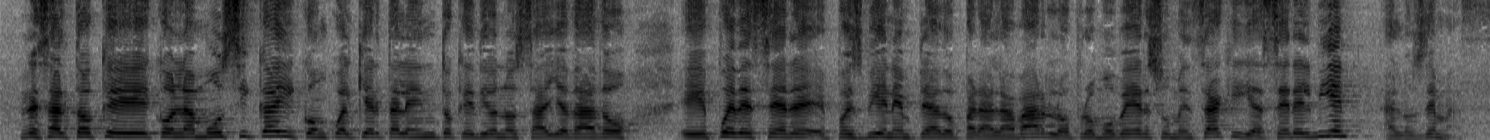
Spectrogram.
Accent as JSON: {"language": "Spanish", "country": "Mexico", "said": "como mexicanos que somos"}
